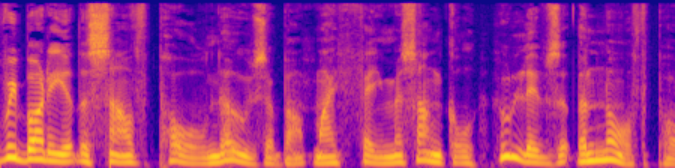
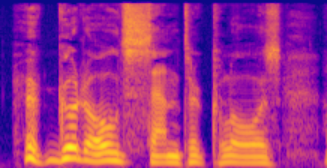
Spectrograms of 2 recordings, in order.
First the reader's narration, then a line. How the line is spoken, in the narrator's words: I chuckled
